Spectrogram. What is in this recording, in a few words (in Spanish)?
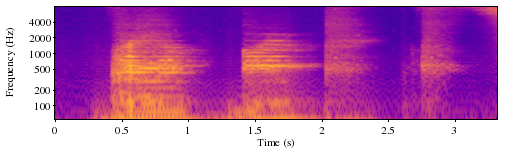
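Voice Acting es F, Spanish, female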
